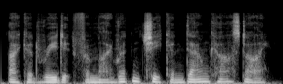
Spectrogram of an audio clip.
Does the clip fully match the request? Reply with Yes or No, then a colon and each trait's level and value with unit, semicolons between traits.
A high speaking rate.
Yes: fast, 235 wpm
